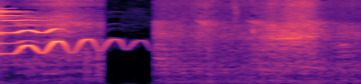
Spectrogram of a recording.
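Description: A cartoon-style "boing" sound effect: a short twangy tone that springs up in pitch and wobbles rapidly, cut off abruptly after under a second, followed by a brief dead silence from the edit and then faint background noise.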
